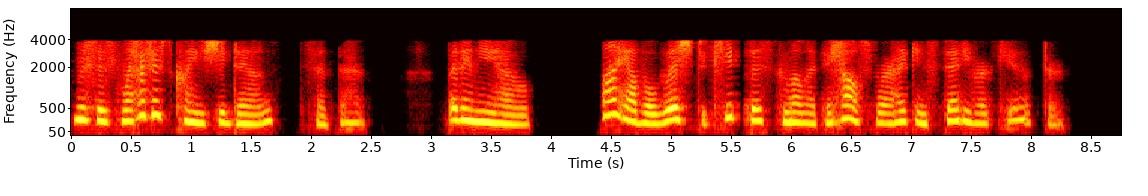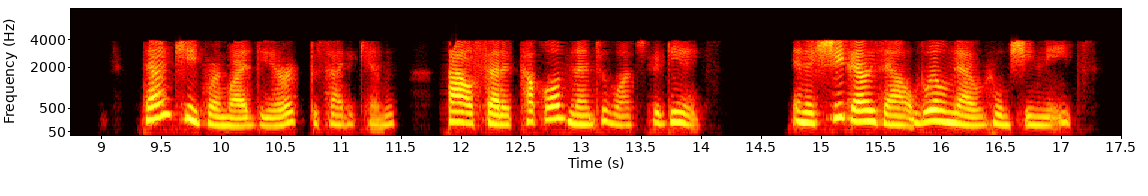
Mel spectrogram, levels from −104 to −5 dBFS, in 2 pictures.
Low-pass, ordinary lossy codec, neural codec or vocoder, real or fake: 7.2 kHz; AAC, 16 kbps; codec, 16 kHz, 0.5 kbps, FreqCodec, larger model; fake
